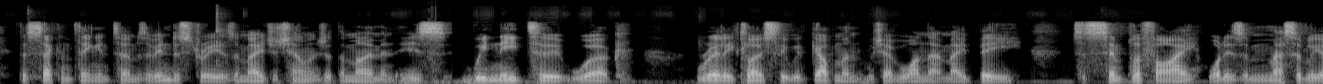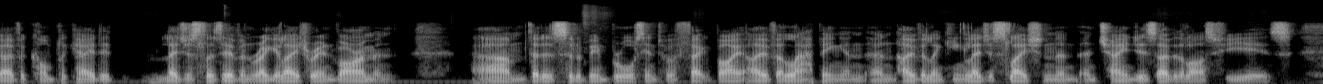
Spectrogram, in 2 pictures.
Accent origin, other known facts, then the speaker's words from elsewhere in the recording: Beaconsfield, South East England, United Kingdom; moved away as an adult; now in Hunter Valley, Australia; I grew up in South Buckinghamshire, a place called Beaconsfield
